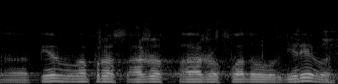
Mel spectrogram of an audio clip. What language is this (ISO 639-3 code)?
kaz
